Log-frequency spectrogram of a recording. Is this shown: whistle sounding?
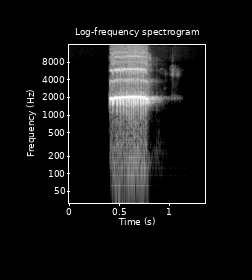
yes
